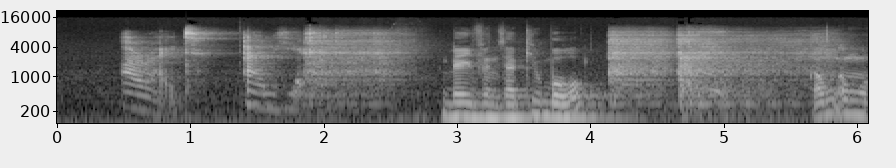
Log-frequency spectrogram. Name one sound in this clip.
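Video game sound effects play from a tablet.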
